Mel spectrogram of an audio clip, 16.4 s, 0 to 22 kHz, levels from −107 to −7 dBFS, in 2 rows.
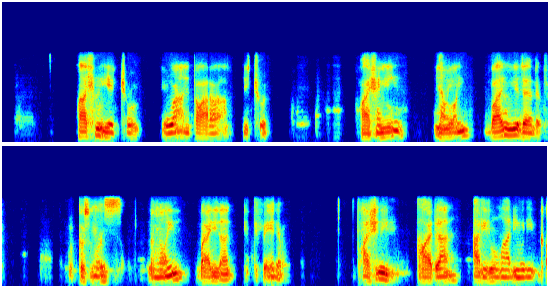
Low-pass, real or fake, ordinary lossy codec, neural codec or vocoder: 5.4 kHz; fake; Opus, 32 kbps; codec, 16 kHz, 1 kbps, FreqCodec, larger model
